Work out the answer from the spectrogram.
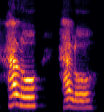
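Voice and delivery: demonstrating different melodies on "Halo"; varied intonation. Shown as a demonstration. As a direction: stretch each "Halo" slowly on a different tune. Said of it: "bisa dapet banyak banget intonasi".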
